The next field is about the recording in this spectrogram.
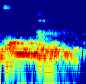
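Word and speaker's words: قوت: Karena kalau taknya ta yang tertutup cara bacanya jadi quwwatun. Tapi kalau taknya terbuka cara bacanya jadi quut.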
